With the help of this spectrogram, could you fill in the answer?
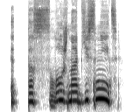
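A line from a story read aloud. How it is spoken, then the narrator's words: Uncertain, girl. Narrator (Russian): неуверенно заговорила девочка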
